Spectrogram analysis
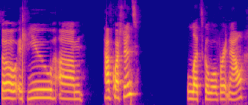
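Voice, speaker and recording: A woman's voice: on the high side, fairly even intonation, slow pace. A woman fitness coach giving a casual live workout demonstration, chatty and breezy, calling her viewers baby and girlies. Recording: dull lo-fi livestream audio.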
